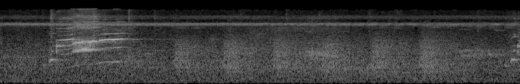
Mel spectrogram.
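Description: A Rufous Treepie gives one loud, clear, ringing note with a bent, rising and falling pitch. Softer harsh notes follow about once a second over a steady high insect hiss.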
